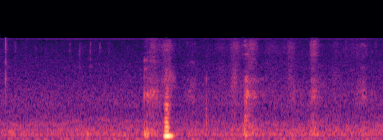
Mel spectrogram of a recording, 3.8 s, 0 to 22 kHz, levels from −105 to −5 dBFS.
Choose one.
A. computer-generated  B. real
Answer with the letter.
B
